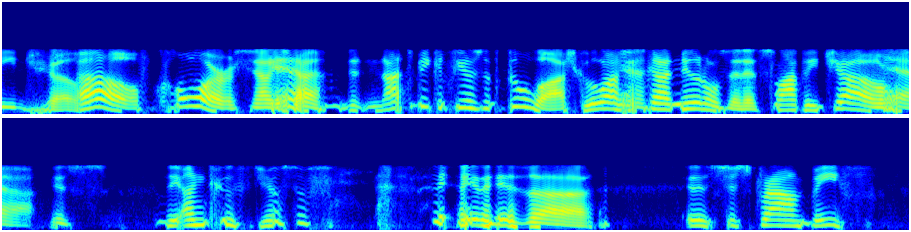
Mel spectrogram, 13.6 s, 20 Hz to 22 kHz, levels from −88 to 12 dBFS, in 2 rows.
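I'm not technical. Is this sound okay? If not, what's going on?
No, it isn't. The whole clip has passed through a Codec 2 vocoder, a digital-radio voice squeezer that keeps only rough pitch and tone and rebuilds the speech from pure tones. The speech comes out heavily robotic and buzzy, with nothing above 3.8 kHz.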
